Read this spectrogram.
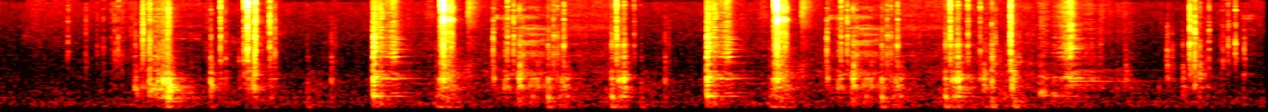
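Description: A metal wrench scrapes and clicks against a nut.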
